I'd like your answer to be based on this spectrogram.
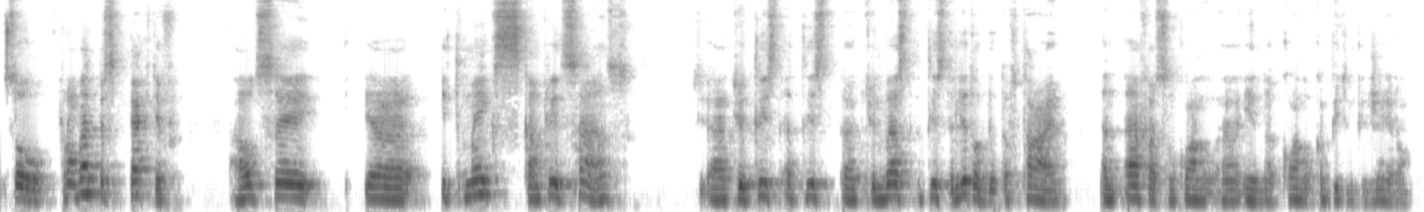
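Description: A man's voice: mid-range voice, steady tone, a little slow, warm tone, reverberant, low-quality recording. A man, a researcher on a panel over a video call, talking thoughtfully with many fillers and hedges.

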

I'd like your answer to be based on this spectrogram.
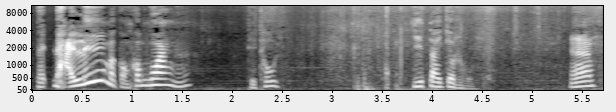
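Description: Blunt high-voiced Southern Vietnamese man. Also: big pitch swings, moderate pace, slightly rough. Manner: blunt, emphatic, with rhetorical questions. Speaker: founder of a fertilizer company addressing farmers and agents. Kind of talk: off-the-cuff talk to his customers.

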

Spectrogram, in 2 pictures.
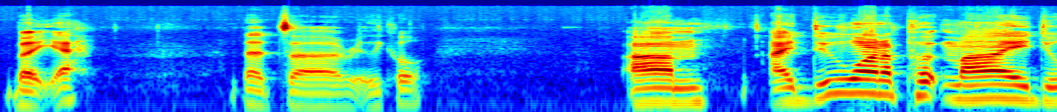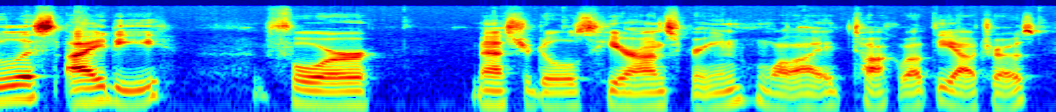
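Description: A man who makes gaming videos talks loosely to his viewers, drifting with ums and uhs and restarting his sentences. His voice is smooth and clear, in a middle pitch for a man. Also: lively intonation, a little slow. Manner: rambling, many fillers and restarts. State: out of breath. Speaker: gaming YouTuber. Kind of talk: casual outro talk to viewers.

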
